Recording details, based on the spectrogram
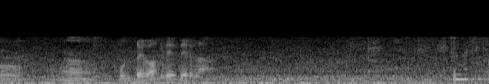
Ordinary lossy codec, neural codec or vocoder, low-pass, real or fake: AAC, 24 kbps; codec, 44.1 kHz, 7.8 kbps, DAC; 3.6 kHz; fake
